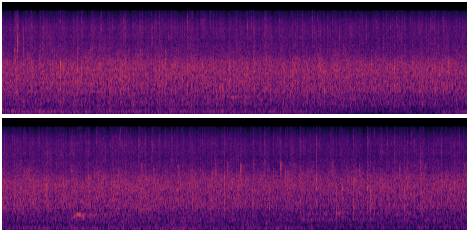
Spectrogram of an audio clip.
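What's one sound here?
An audience applauds loudly and steadily in a large echoing hall.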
